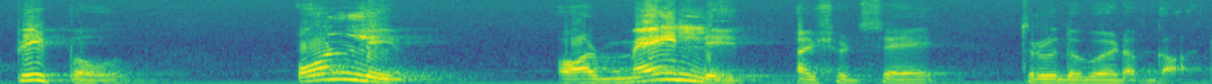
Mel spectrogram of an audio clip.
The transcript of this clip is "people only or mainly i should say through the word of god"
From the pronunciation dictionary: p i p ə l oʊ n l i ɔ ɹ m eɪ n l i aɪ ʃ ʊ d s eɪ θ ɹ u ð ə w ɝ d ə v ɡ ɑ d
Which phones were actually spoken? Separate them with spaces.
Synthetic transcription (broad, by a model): p i p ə l oʊ n l i ɔ ɹ m eɪ n l i aɪ ʃ ʊ d s eɪ t ɹ u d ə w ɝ d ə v ɡ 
